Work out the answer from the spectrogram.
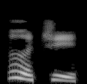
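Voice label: "遏制", Mandarin Chinese; hsk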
